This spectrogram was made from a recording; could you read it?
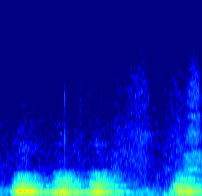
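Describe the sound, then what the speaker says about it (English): A dog barks indoors in a quick run of three to four close, moderately loud barks, then a short pause and another bark. "I'm really sorry about my dog barking like crazy."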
